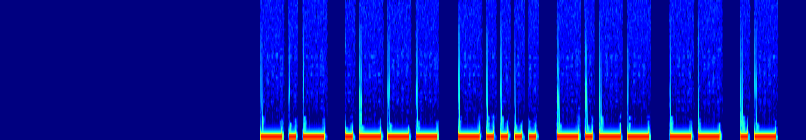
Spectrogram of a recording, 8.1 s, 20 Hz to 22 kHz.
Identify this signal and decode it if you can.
Morse code, heard as a keyed tone, about 17 wpm, 700 Hz. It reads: KJ6YMA
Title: USA Call Signs - 6 Characters - Repeated 3x - 17wpm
